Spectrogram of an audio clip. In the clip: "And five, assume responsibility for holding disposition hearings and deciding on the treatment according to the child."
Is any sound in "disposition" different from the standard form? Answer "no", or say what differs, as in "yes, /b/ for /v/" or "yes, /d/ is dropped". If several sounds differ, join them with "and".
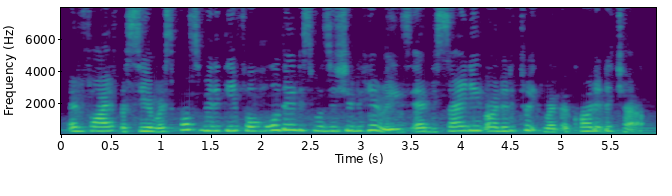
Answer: no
